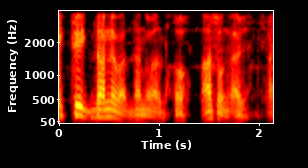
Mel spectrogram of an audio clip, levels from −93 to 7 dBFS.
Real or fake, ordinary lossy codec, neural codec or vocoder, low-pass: fake; none; codec, 16 kHz, 2 kbps, FunCodec, trained on LibriTTS, 25 frames a second; 3.6 kHz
